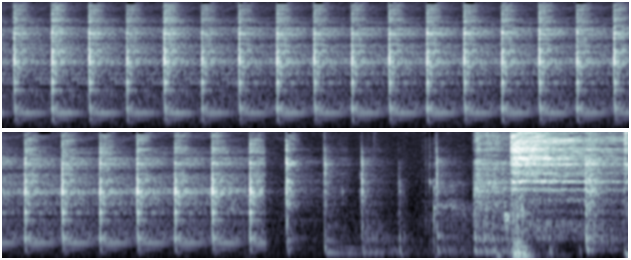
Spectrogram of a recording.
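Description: Electronic drum loop from the DigiStix app, chopped by the GlitchCore glitch effect into one short slice retriggered about four to five times a second. It makes an even stuttering pulse with a steady pitched ring. About six seconds in the stutter stops and the drum pattern comes back.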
